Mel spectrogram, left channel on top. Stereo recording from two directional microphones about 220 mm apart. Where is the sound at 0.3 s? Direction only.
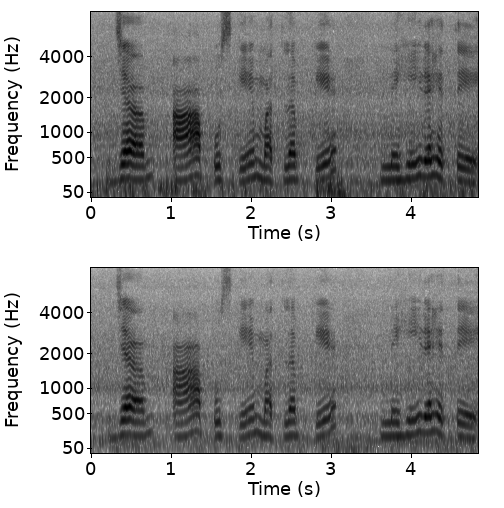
20° left (ahead or behind).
